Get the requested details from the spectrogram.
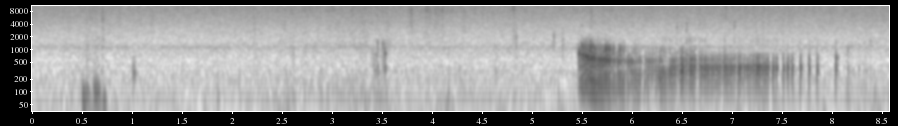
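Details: Borborygmi around noon in a woman who had skipped breakfast and lunch: faint gurgles, then a long, loud, hollow growl with a bubbling, rattling tail from an empty stomach.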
